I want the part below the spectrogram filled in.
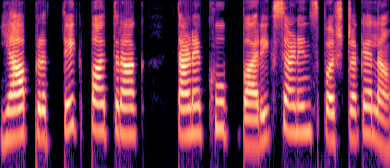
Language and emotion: Goan Konkani, neutral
